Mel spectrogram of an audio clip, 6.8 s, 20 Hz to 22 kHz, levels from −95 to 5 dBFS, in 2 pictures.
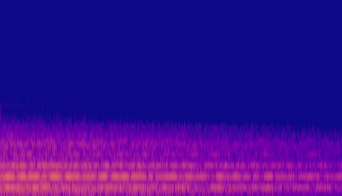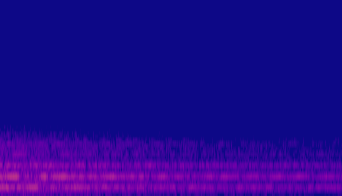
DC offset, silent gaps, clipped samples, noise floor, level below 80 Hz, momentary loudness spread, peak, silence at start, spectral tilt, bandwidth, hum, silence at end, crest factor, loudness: under 0.1%; none; under 0.1%; -71 dBFS; -80 dBFS; 24 LU; -28 dBFS; 0 s; -8 dB/octave; 2.6 kHz; none; 0.4 s; 20 dB; -45 LUFS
